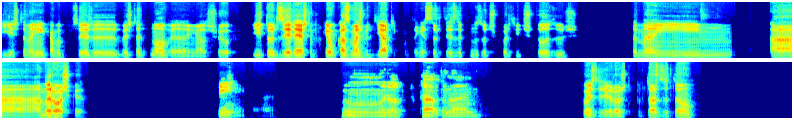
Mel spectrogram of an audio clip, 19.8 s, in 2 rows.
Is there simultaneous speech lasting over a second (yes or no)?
no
